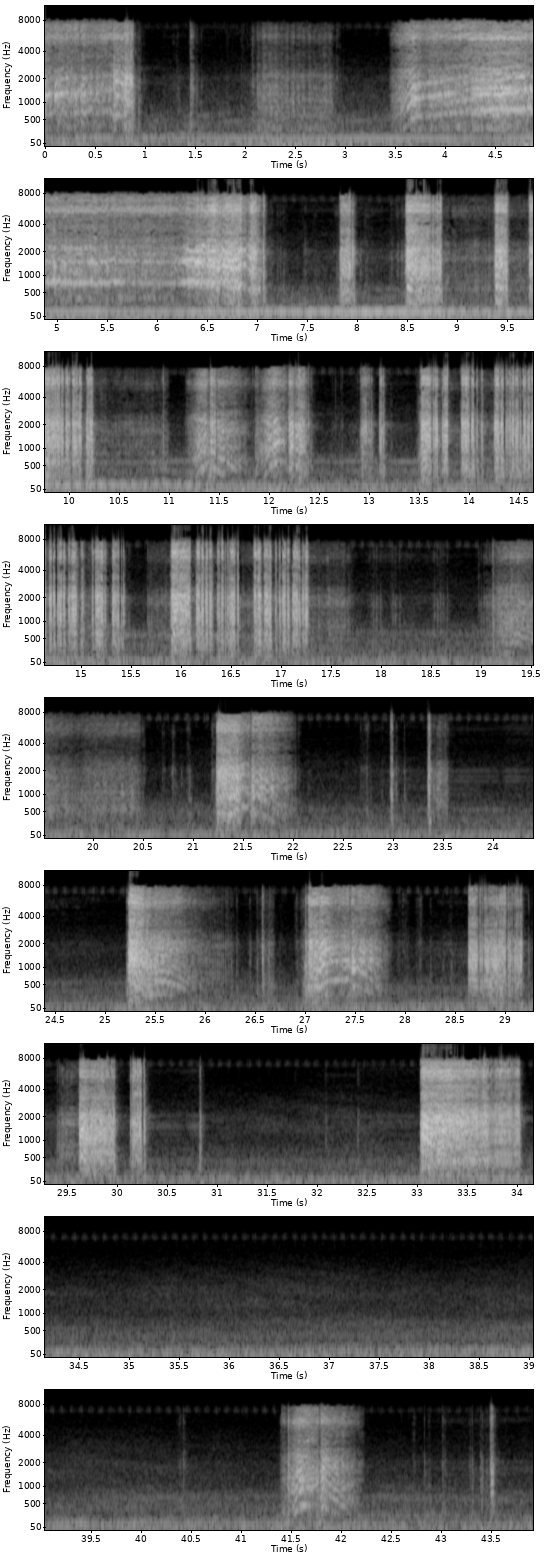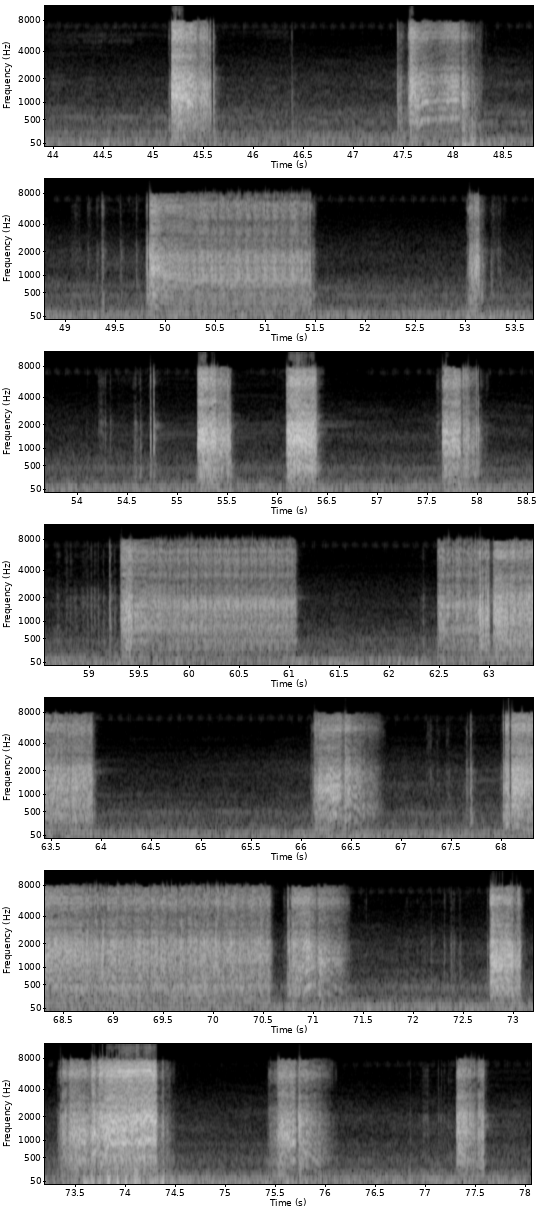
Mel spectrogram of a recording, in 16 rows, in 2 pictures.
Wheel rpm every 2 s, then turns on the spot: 70, 40, 190, 100, 20, 20, 20, 20, 10, 20, 20, 0, 20, 30, 10, 0, 10, 0, 0, 0, 20, 10, 10, 30, 20, 10, 0, 10, 10, 10, 10, 10, 10, 10, 20, 30, 30, 30, 10.
0-2 6-20 24-26 28-30 32-34 54-56 62-64 68-70 76-78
